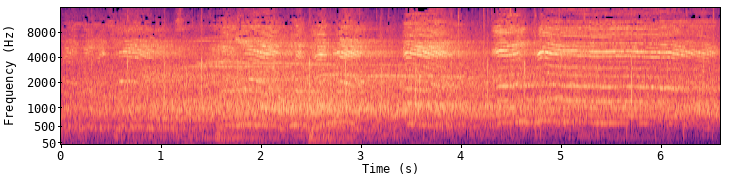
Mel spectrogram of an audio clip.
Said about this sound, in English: Teams are coming out now to thunderous applause. Great to see such a big crowd, so much excitement around this game.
